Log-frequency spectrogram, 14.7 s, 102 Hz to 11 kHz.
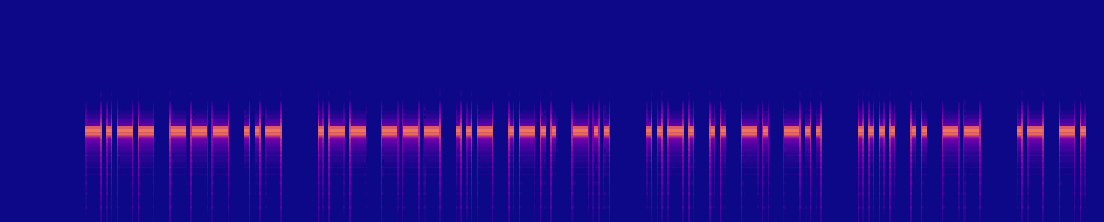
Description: Morse code, heard as a keyed tone, about 17 wpm, 700 Hz. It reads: YOU WOULD FIND HIM AN
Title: Sentences from Top 1000 Words - Review Part 1 - 17wpm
